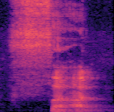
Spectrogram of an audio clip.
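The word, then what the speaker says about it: ص: Cette lettre se prononce donc Fad. Fad, c'est l'une des lettres qui possède un léger sifflement, n'est-ce pas?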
